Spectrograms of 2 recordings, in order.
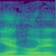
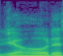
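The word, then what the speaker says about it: Jahoda: It's pronounced actually Yahoda, not Jehoda, said Tarina.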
